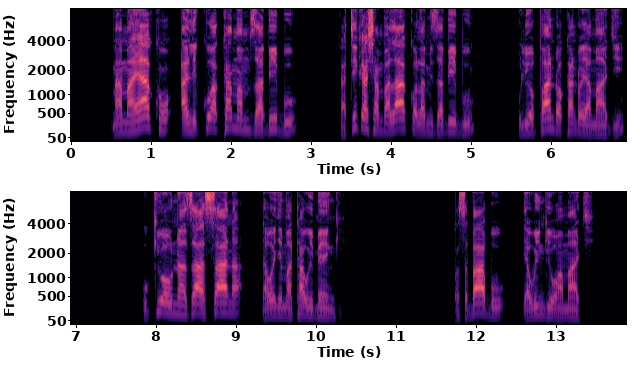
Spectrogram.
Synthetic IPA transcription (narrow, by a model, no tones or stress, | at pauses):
mamajakɔalikuwakamam̩zaɓiɓu | katikaʃambalakɔlamizaɓiɓuː | liɔpandwakandɔjamaʄi | ukiwaunazaːsana | nawɛɲɛmatawimɛŋɡi | kwasaɓaɓu | jawiŋɡiwamaʄi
